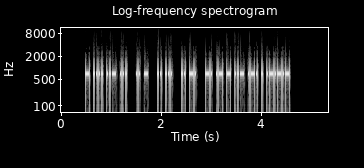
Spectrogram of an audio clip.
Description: Morse code, heard as a keyed tone, about 44 wpm, 700 Hz. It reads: THUS IT IS IN NATURE.
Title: Sentences from Top 800 Words 45wpm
